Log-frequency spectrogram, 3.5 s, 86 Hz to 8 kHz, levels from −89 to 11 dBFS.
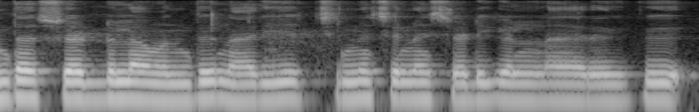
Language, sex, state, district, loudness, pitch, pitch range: Tamil, male, Tamil Nadu, Kanyakumari, -16 LUFS, 145 Hz, 135-145 Hz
